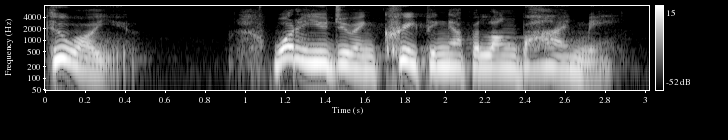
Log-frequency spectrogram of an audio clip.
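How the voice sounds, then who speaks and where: A storyteller voicing an anxious, curious, excitable female duck in a children's storybook, chattering and questioning. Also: mid-range voice, quick pace. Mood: wary. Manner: chattering, questioning, easily delighted.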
